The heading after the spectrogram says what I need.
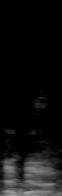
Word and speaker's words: Erdbeere: How do you say it? It's Erdbeere. Erdbeere.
